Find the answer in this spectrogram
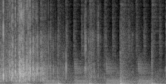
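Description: Paper being crumpled by hand into a ball, a dense crackling for about the first half-second, over background music.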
